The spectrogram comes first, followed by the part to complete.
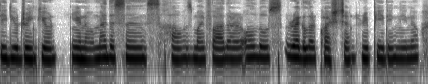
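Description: A woman with a Uyghur accent, medium pitch and a dark, mellow tone, at a moderate pace with hardly any pauses, in a monotone, flat delivery, the sound dry and close without echo. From Uyghur region, western China. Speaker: journalist and memoir author. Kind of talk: interview. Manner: halting, non-native phrasing.

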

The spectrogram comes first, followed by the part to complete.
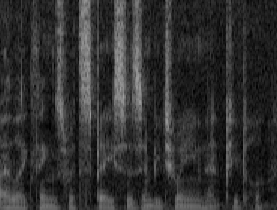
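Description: With an American accent, a man speaks at a fairly low pitch. His voice is somewhat breathy and his pace fairly slow. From US Midwest. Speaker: rock musician. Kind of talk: interview. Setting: in the host's home.

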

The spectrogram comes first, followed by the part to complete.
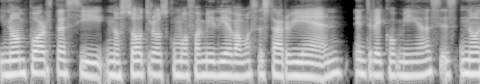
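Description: Speaking fairly slowly with an English accent, a woman has a fairly low pitch and monotone, flat intonation. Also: very clean recording, silent background. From rural Maine, US. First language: English (speaking Spanish). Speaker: journalist. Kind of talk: interview.

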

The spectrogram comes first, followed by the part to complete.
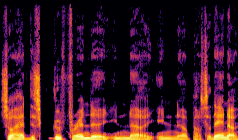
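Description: The sound is dry and close, without any echo. A man talks at a fairly slow pace. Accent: Italian. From Italy. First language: Italian. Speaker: photographer. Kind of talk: casual chat. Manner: halting.

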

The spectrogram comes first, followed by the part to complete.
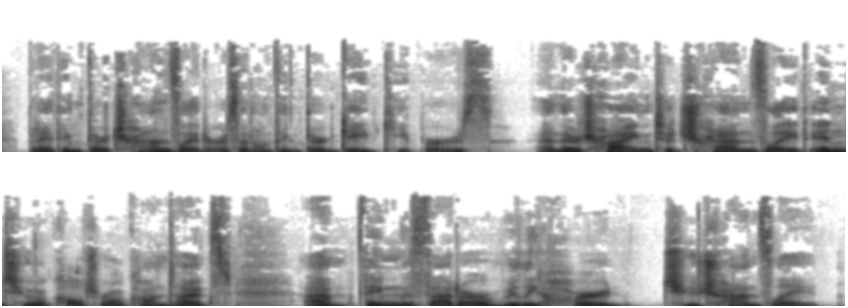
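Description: With an American accent and vocal fry, a woman speaks at a fairly low pitch with lively intonation. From US Midwest, Chicago suburbs. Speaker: author. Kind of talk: radio interview. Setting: remote studio.

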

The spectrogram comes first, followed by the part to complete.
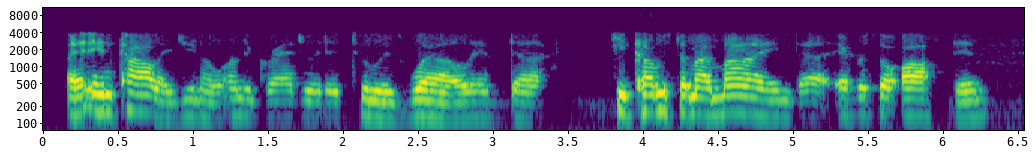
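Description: A man with an American accent speaks at a moderate pace in a normal speaking voice, his medium pitch following a fairly even intonation. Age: 60s. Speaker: radio caller. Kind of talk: phone-in call. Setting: phone call.

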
